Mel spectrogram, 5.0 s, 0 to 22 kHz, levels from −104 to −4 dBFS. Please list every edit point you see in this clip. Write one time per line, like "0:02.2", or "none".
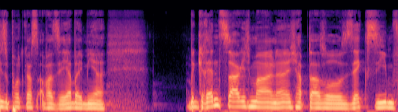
none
